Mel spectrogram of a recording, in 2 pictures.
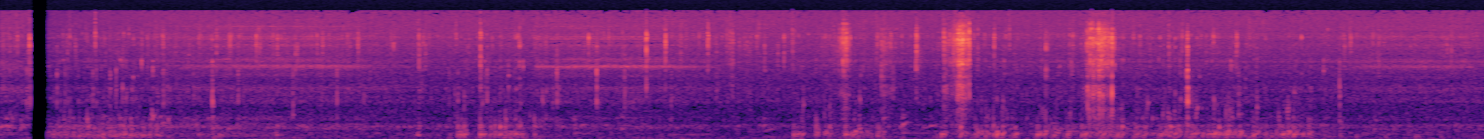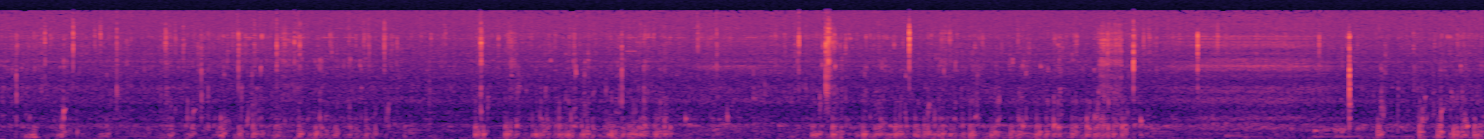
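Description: Underwater sound of scuba diving: exhaled bubbles rumble in bursts every few seconds, with short faint regulator hisses between breaths and scattered small clicks.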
